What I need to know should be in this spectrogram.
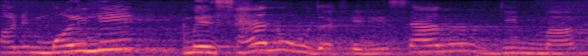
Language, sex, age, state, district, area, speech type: Nepali, female, 18-30, West Bengal, Jalpaiguri, rural, spontaneous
